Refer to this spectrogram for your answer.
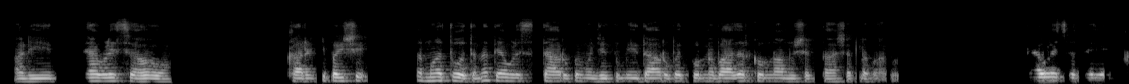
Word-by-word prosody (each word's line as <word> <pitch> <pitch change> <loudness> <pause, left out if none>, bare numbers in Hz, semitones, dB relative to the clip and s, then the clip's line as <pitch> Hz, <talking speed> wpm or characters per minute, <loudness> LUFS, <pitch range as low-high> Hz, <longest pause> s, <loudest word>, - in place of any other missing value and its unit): आणि 140 0 +1 0.2
त्यावेळेस 155 0 0
हो. 140 -2 +3 1.2
कारण 145 0 +1
की - - -4
पैसे 160 +2 +2 0.6
महत्त्व 170 0 +1
होतं 145 -3 +5
ना 185 - -2
त्यावेळेस. 155 -2 0
₹10 150 -1 -1
म्हणजे 140 -1 -1
तुम्ही 145 0 -3
₹10 145 0 +1
त - - -16
पूर्ण 150 0 -2
बाजार 150 +1 +3
करून 150 0 -1
आणू 140 -1 -2
शकता, 135 0 -5
अशातला 135 0 -6
भाग - - -11
होता. - - -14 1.3
त्यावेळेस 170 0 +4 0.2
ते 460 -1 -3
एक, 455 - -6
150 Hz, 140 wpm, -23 LUFS, 140-160 Hz, 1.3 s, होतं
